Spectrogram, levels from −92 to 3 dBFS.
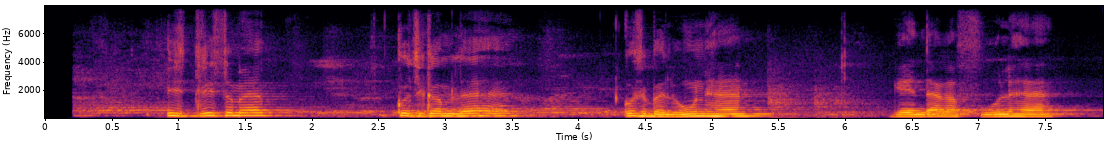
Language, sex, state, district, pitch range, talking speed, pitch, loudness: Hindi, male, Bihar, Patna, 145-180 Hz, 105 wpm, 160 Hz, -13 LUFS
